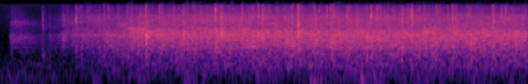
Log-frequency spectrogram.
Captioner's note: applause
